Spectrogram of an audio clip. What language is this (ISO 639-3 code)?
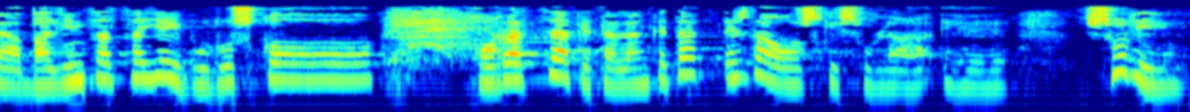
eus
